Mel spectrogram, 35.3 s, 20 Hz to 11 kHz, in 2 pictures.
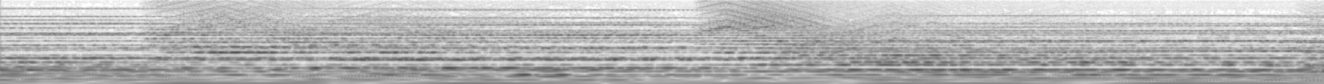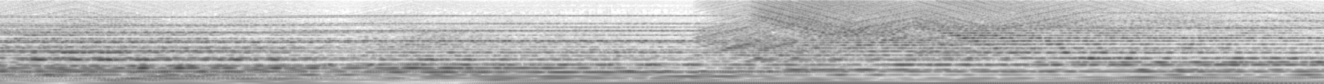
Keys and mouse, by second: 0.0-0.5 typing, 2.0 Escape, 2.5 alt+click, 3.3-4.6 typing, 4.9-6.7 ctrl+alt+drag, 6.7 -, 8.6-10.1 ctrl+alt+drag, 10.1 Delete, 10.6 click, 11.3 Delete, 11.6 click, 12.0 Delete, 13.2 ctrl+z, 13.8 ctrl+click, 13.8 typing, 14.8 Delete, 15.6 click, 16.3 Delete, 16.8 click, 17.5 Delete, 18.2 click, 19.0 Delete, 20.2-21.5 drag, 21.5 Delete, 22.1 click, 22.8 Delete, 24.1-25.8 alt+drag, 25.7 ctrl+s, 26.1-29.7 alt+drag, 29.7 typing, 32.8-34.9 drag, 35.0 click.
